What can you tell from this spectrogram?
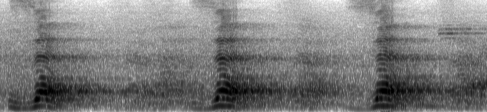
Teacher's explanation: Jadi dia keluar dari sela-sela yang sempit antara ujung lidah dengan ujung gigi seri atas dan bawah. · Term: suara sofir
